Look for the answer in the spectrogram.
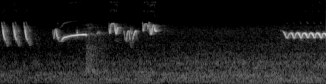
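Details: Jasmine bird (kokret) song used to encourage other birds to sing: a few quick high notes, a rising whistle and slurred phrases, then a silent pause before a fast, rattling trill starts.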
